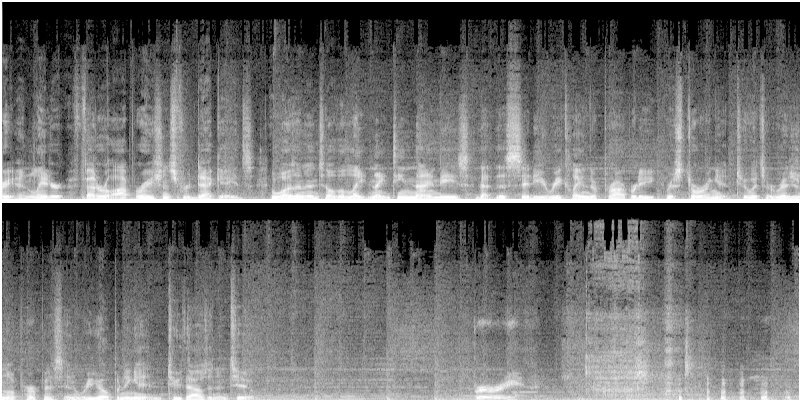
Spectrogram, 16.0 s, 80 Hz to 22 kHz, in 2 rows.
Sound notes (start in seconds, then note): 14.5 laughs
